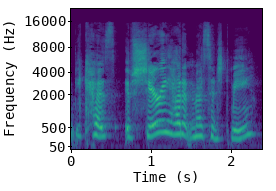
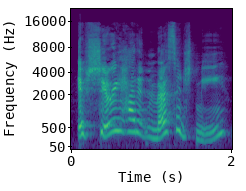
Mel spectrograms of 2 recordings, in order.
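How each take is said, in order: First: Said in the usual way. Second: Slow, higher voice breaking with tears; tearful. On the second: Real, not acted. Thanking her friend Sherry, crying. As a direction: say it through real tears. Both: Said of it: "why am I crying?".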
